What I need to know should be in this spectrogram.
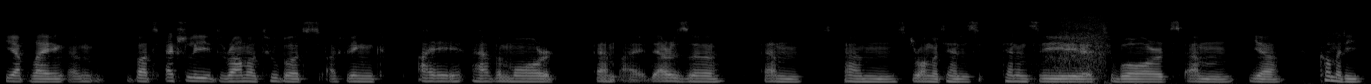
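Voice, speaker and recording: A man chatting as a podcast guest in a hesitant, halting way. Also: mid-range voice, level tone, creaky. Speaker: podcast guest, stage actor. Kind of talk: casual chat.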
